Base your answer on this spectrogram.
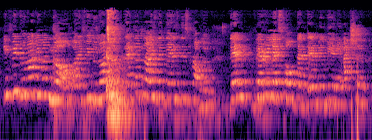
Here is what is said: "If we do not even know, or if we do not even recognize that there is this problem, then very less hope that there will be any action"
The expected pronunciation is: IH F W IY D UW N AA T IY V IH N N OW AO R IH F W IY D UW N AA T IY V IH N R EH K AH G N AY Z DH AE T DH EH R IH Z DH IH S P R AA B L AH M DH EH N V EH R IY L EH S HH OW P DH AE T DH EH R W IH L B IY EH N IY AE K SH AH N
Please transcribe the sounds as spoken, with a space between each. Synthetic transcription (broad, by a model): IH F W IY D UW N AA T IY V IH N L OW AO R IH F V IY D UW N AA T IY R EH K AH G N AY Z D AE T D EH R IH Z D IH S P R AA B L AH M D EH N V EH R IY L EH S HH OW P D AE T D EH R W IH L B IY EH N IY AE K SH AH N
